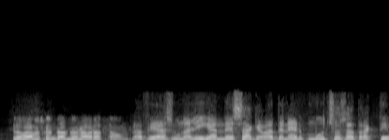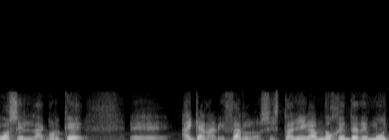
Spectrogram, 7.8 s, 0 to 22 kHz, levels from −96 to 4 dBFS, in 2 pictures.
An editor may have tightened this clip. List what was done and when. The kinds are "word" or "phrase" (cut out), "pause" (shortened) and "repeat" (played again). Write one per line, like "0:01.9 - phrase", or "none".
0:04.4 - phrase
